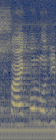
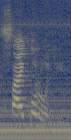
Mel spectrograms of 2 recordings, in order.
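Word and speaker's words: psychology: P silent रहता है और एस के पहले आए तो भी साइलेंट रहता है। तो एन और एस दोनों से पहले पी आ जाए तो साइलेंट रहेगा। अब जैसे पी के पहले देखिए एस के पहले है तो साउंड नहीं, तो इसको साइकोलॉजी पढ़ा जाएगा। साइकोलॉजी, पी छूट जाएगा।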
